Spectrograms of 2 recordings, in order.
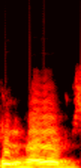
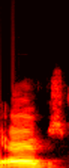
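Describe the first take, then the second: First: It is said the way it is in England. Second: It is said the American way.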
